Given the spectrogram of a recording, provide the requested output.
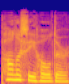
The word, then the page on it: policyholder: American English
